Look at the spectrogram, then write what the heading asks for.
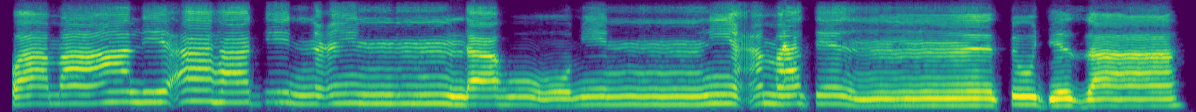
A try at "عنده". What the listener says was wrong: Tapi tadi saya ketika mendengar bacaan Ibu ketika membaca inda, ini juga, ini ikhfa Ibu. Inda, tidak boleh lengket lidahnya.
